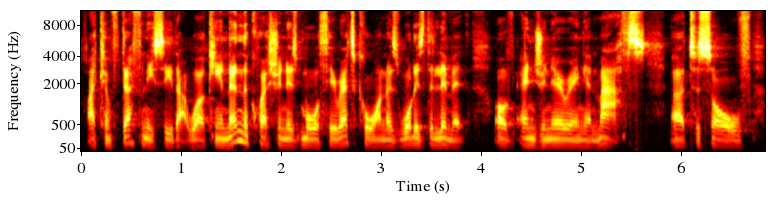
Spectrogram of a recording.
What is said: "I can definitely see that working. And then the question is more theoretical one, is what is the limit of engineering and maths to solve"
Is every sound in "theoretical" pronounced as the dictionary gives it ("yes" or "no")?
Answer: yes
